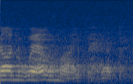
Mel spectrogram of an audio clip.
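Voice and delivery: deep, dark voice. Reading a story aloud, voicing a creature praising someone: deep, dark voice. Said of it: "praised in a deep, dark voice".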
